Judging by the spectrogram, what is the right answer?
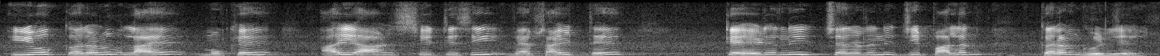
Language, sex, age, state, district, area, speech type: Sindhi, male, 30-45, Uttar Pradesh, Lucknow, rural, read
